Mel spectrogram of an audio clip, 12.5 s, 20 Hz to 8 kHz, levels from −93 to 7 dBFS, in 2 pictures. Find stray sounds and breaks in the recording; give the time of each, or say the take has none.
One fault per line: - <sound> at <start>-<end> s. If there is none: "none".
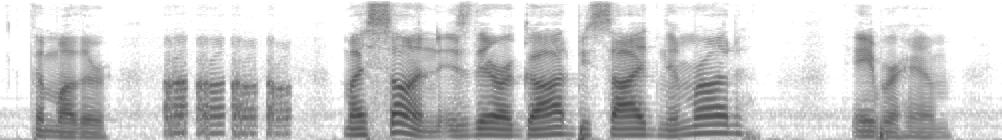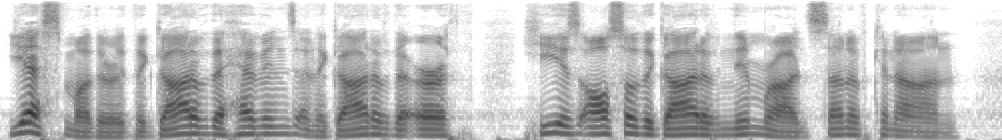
- laugh at 1.0-1.8 s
